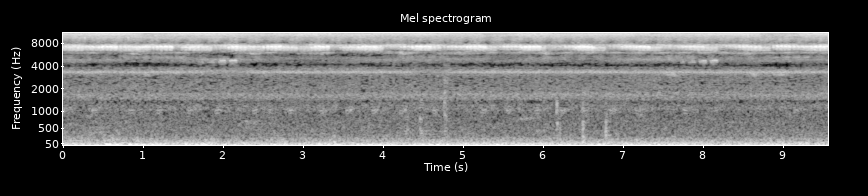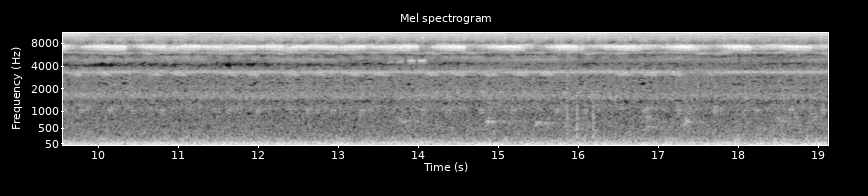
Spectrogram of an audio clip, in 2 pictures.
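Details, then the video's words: Night in an Indian village with a cricket chorus: unbroken high-pitched trilling holds steady in stacked bands throughout, with slight flickers in the top layer and faint low background noise from the countryside. "INDIAN Village Night Ambience 002 | Crickets"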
